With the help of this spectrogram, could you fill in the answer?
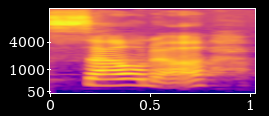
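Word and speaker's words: sauna: Finnish word in the English dictionary and you pronounce it SAA but we went to the one at Horseshoe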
